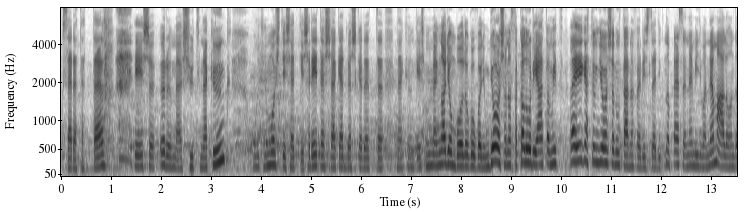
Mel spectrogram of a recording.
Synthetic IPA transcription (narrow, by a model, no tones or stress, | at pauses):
sɛɾɛt̪ɛt̪ːɛleːʃø̞ɾø̞mːɛlʃyt̪nɛkyŋk | uːcho̞ɟmo̞ʃt̪iʃɛckiʃreːt̪ɛʃːɛlkɛd̪ʋɛʃkɛd̪ɛt̪ːnɛkyŋkeːʃmimɛɡnɒɟo̞mbo̞ld̪o̞ɡoɡvɒɟuŋkɟoːrʃɒnɒst̪ɒkɒloːɾijaːt̪ɒmit̪ | lɛeːɡɛt̪yŋkɟo̞ːrʃɒnut̪aːnɒfɛliʃsɛdːyknopɛrsɛnɛmiːɟvɒnːɛmaːlːo̞nd̪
